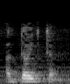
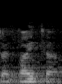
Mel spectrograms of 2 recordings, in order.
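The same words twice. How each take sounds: First: It is pronounced in Bengali style. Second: It is pronounced in strict Sanskrit style. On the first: This is the form used in Bengali. "actually in Bengali, it's" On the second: This is the strict classical form of the name. "According to strict Sanskrit pronunciation, it should be pronounced"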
